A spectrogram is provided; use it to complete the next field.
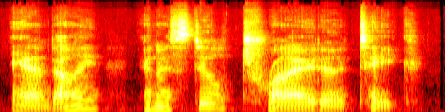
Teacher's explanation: we remove the D in and I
